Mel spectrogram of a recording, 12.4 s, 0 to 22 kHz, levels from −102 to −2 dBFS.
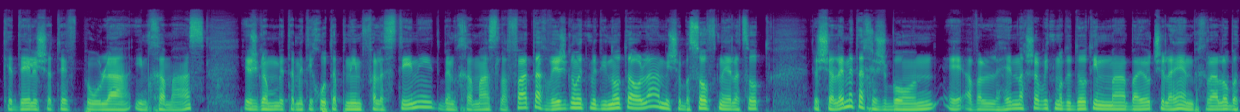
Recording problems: none

